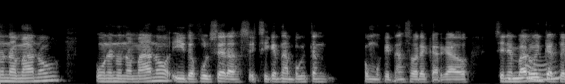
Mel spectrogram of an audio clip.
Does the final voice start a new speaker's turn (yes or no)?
no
